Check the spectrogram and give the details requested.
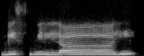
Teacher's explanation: मीम की आवाज हम होठों से निकालेंगे और लाम को हम बारीक पढ़ेंगे।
